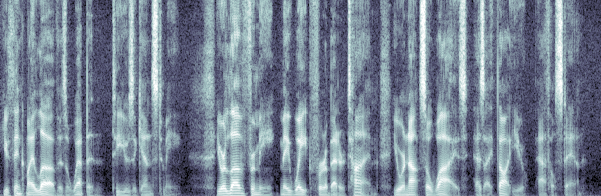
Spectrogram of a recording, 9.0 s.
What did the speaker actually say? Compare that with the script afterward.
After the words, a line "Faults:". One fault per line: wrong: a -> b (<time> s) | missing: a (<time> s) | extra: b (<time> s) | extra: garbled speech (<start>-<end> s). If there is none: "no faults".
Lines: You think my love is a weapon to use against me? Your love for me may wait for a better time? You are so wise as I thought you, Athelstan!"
You think my love is a weapon to use against me? Your love for me may wait for a better time? You are not so wise as I thought you, Athelstan!"
Faults:
extra: not (6.1 s)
